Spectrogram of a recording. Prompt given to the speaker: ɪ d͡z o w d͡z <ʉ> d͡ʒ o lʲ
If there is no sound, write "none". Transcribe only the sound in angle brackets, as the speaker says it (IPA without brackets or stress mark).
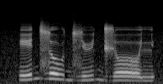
ʉ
